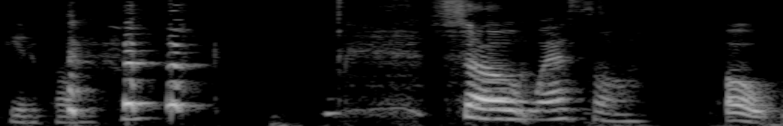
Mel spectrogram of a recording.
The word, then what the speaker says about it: Hueso: Cayo Heso. That's beautiful. Which means Isle of Bones. That's not beautiful. So, Hueso. Oh, Hueso. The H is silent. Yes. Sounds like a W.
